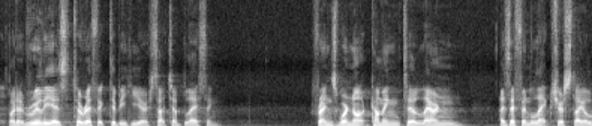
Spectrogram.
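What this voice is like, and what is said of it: Thick brogue accent. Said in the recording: “I think my brogue was very thick. Hopefully it's not too thick this morning.”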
